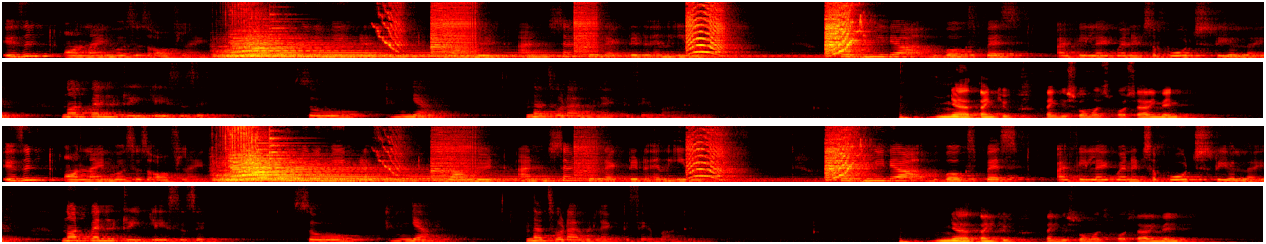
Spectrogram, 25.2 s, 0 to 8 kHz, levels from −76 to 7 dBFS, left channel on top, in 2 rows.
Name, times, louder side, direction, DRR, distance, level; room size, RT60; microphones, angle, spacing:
voice 1, 0.0-2.1 2.4-4.1 4.3-7.3 8.4-10.1 10.5-12.7 13.2-14.7 15.6-16.1 16.5-17.0 17.9-18.7 19.0-19.4, equal, 30° right, 6 dB, 3.0 m, -34 dB
sound 1, 2.1-8.6, right 3 dB, 75° right, 1.7 m, -26 dB
sound 2, 3.7-4.0 4.3-4.8 5.7-6.0 6.8-7.3 8.2-8.7, left 6 dB, 30° left, 1.4 m, -23 dB
voice 2, 21.9-22.7 23.1-24.4, left 2 dB, 55° left, 10 dB, 1.4 m, -30 dB
24.0 x 17.0 x 8.8 m, 0.96 s
head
